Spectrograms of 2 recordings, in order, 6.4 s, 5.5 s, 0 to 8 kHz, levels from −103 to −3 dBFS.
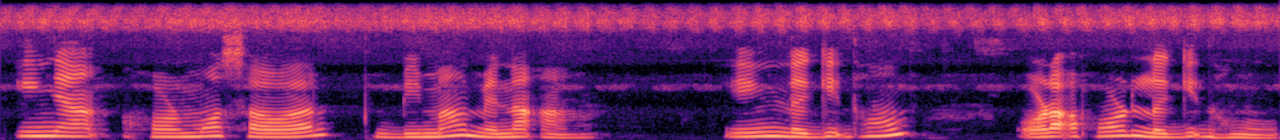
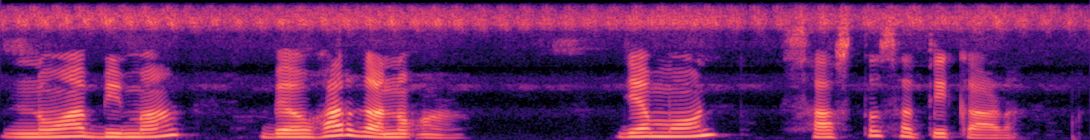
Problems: constant background noise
